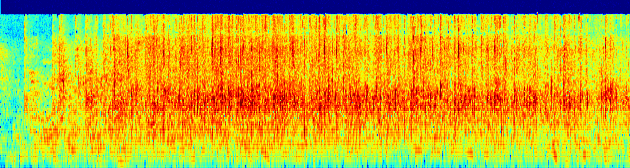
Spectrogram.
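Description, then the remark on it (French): Sustained applause from an audience after a reading of a literary text fills the whole clip, a dense steady clatter of many hands clapping at an even, fairly loud level without pause. “Pourquoi vous applaudissez un texte totalement ridicule?”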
